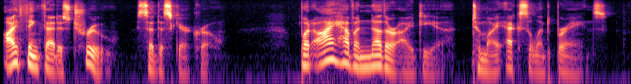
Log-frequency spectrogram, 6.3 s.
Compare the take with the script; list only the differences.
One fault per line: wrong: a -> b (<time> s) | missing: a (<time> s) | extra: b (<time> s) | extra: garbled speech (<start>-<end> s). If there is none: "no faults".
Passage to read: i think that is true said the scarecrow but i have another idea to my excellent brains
no faults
